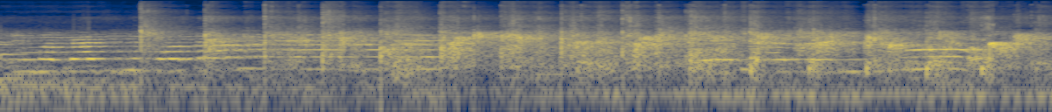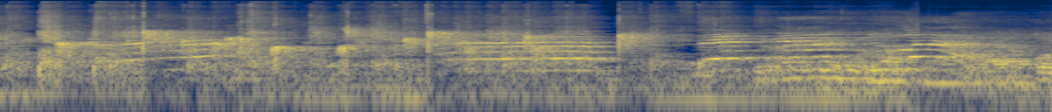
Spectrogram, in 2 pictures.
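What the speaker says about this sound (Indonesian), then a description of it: "Ya, terima kasih tepuk tangan." A room of people clapping their hands in quick, dense, close-up claps that carry on steadily, with voices and chatter mixed in throughout.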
